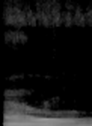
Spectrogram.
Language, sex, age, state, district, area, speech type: Odia, female, 30-45, Odisha, Balangir, urban, spontaneous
